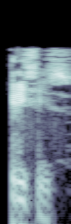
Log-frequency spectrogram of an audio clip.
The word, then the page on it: crisis: espagnol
